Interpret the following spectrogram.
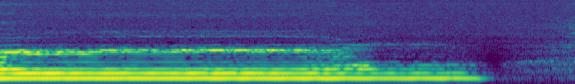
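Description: Overtone singing: one long low drone note held steady, with bright overtones sounding above it, breaking off about three and a half seconds in.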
